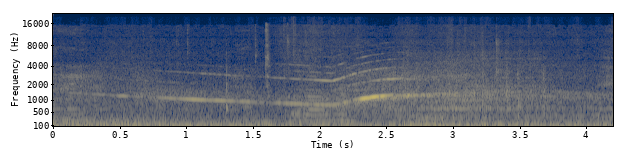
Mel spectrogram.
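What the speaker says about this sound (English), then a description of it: "There's an ambulance going by." An ambulance siren wails as it passes by, its tone sweeping down, then up and down again, heard over steady traffic rumble with a few spoken words at the start.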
